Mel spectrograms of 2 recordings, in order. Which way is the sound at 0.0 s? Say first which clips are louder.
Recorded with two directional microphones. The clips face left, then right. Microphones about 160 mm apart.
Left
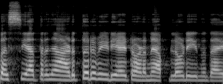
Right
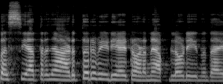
Left 5 dB; 25° left (ahead or behind).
